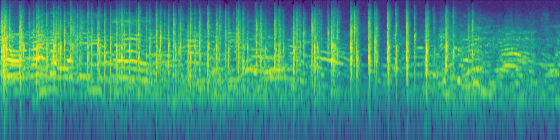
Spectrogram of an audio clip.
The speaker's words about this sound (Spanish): Todos aplaudían, menos Ignacio, que en lugar de ello, levantaba la mano para protestar.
